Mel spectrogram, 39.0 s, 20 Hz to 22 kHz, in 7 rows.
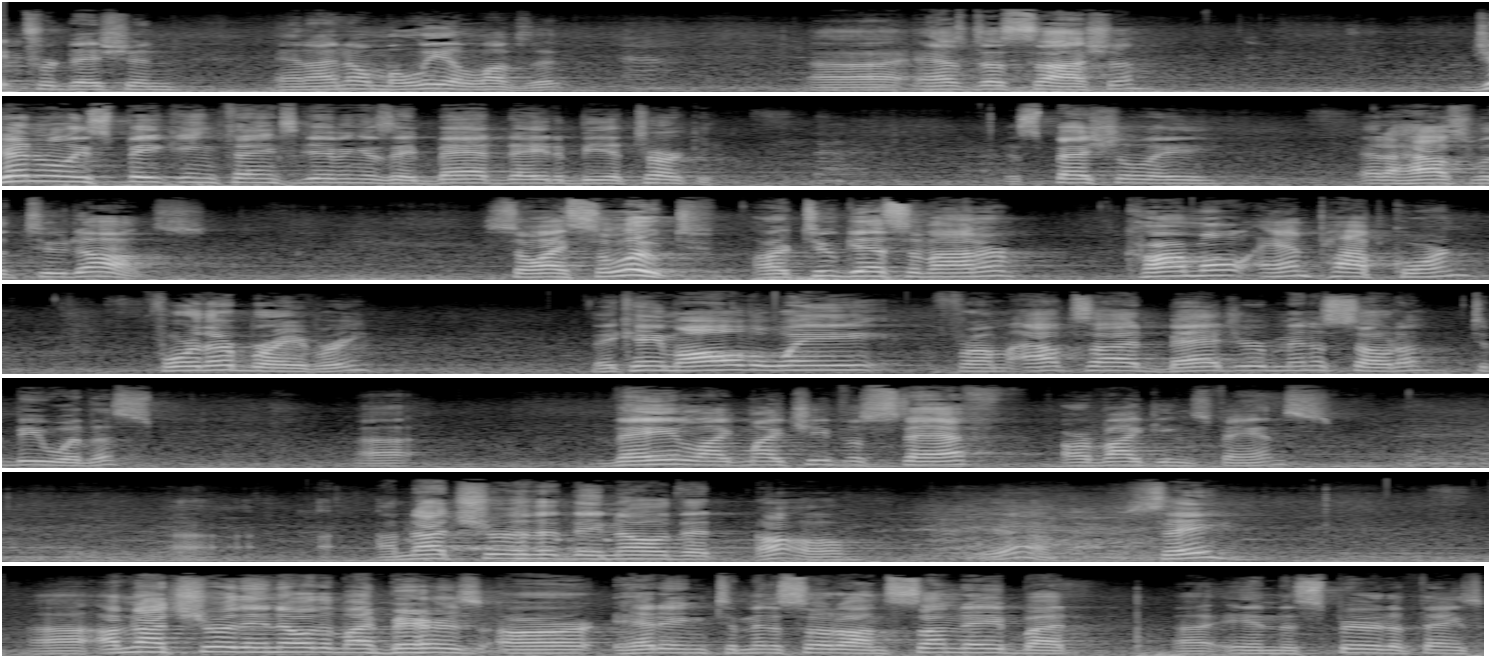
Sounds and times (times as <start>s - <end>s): Speech: 0.0s - 4.3s, 5.5s - 8.3s, 13.0s - 16.7s, 17.3s - 18.2s, 19.0s - 22.9s, 24.6s - 27.3s, 28.5s - 32.6s, 33.6s - 39.0s.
